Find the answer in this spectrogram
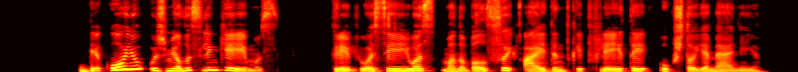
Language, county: Lithuanian, Alytus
